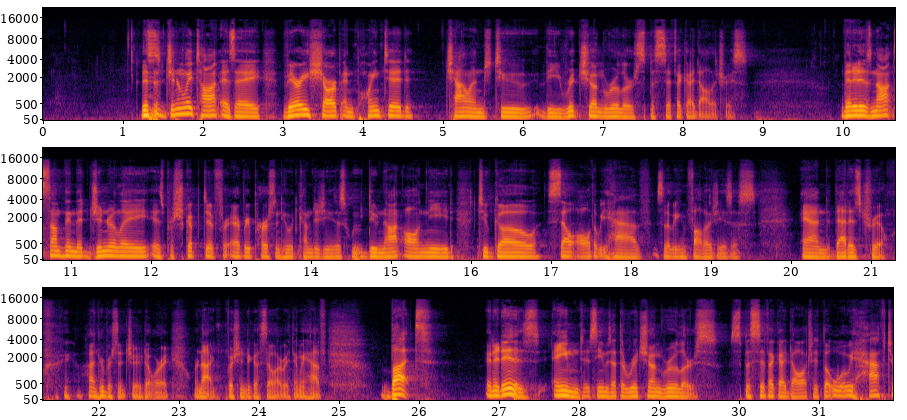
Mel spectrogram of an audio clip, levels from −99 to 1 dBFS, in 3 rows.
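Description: Lost LE Audio frames at 1.32–1.44 s (before "generally taught as a"), 14.54–14.63 s (before "do not all need"), 25.57–25.60 s, and 27.19–27.23 s (between "and it" and "aimed it seems at"). In each gap the decoder repeats the last spectrum with scrambled phase, so the speech blurs into a brief noisy smear. The first gap is the longest, about 90 ms of losses spread over roughly a tenth of a second. The others last about 83, 23 and 30 ms, which fits dropped 7.5 ms frames from the likely LC3 link.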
